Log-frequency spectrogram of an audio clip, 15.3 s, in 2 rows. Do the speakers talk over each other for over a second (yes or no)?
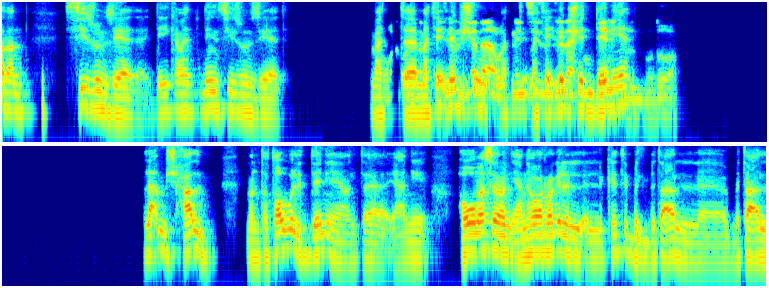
yes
